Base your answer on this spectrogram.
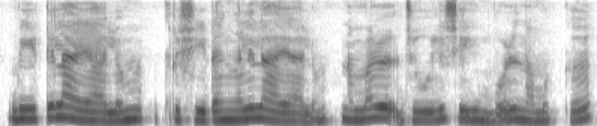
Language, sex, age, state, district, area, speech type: Malayalam, female, 18-30, Kerala, Thrissur, rural, spontaneous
